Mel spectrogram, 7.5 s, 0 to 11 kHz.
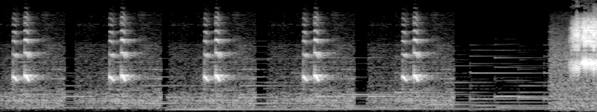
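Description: A caique gives five short, nasal, harmonic calls about every 1.2 seconds, then ends with a loud, harsh squawk, over a steady low background hum.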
